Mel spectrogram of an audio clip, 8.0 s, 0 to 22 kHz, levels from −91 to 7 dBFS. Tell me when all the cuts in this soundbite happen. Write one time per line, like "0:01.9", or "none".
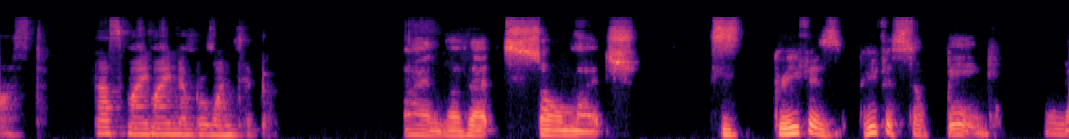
0:01.1
0:03.7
